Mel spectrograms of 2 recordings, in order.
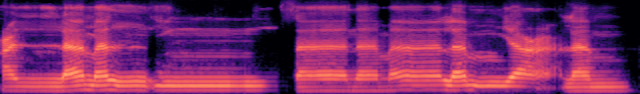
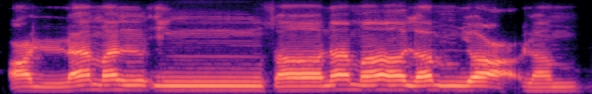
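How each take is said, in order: First: All the letters are pronounced thin and light. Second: All the letters are pronounced thick and heavy. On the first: The speaker calls it right. "ini huruf dia tipis semua nih" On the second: The speaker calls it wrong. "Wah, tebal semua"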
